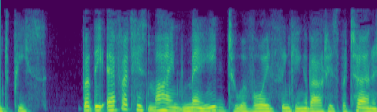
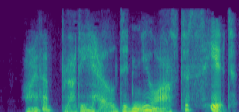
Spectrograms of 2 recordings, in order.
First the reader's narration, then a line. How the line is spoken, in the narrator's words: muttered to himself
